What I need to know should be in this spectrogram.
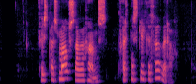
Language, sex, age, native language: Icelandic, female, 50-59, Icelandic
